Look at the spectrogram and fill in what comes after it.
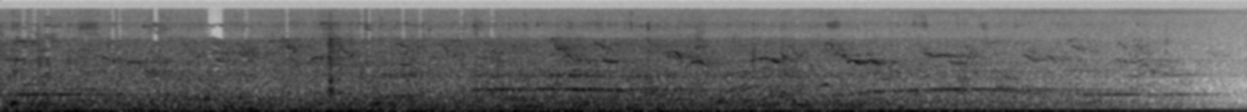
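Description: Faint open-air ambience with birds chirping now and then. A low steady hum comes in about halfway through, and the sound fades out near the end.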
